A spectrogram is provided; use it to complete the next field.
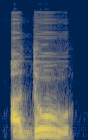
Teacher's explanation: ادو بول کے ہلکا نہیں پڑھیں گے، واؤ کو ہلائیں گے پکڑ کے، سختی سے روکیں گے اس کو، واؤ پہ شدت کریں گے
